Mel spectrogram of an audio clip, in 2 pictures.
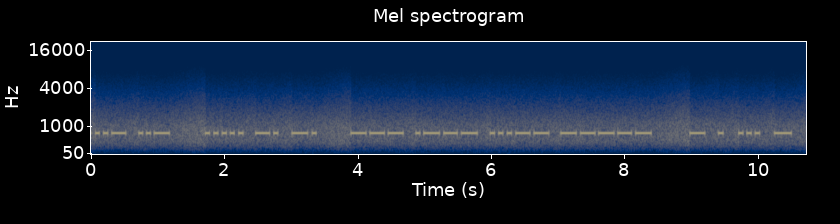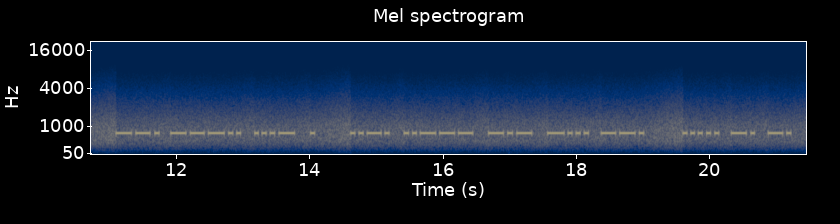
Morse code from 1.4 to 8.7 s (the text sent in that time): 5NN OJ30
